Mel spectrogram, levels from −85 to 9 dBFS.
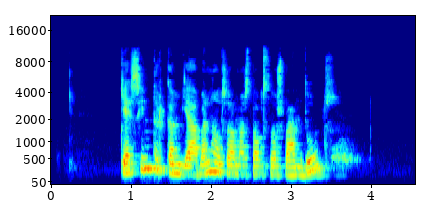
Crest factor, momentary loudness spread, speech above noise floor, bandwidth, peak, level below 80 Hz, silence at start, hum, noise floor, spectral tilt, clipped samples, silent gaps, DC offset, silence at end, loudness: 20 dB; 13 LU; 53 dB; 11 kHz; -6 dBFS; -78 dBFS; 0.9 s; none; -75 dBFS; -5.5 dB/octave; under 0.1%; none; under 0.1%; 0.8 s; -23 LUFS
